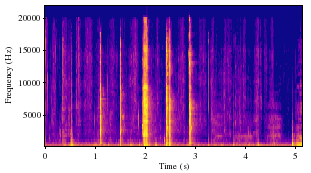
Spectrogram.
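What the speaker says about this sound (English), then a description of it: "go ahead and use your Phillips head screwdriver." Phillips screwdriver loosening the screws of a fog light bracket on a 2011-2019 Ford Explorer's front bumper: scattered close scraping and squeaky rasping bursts with a few sharper clicks, over a low steady hum.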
